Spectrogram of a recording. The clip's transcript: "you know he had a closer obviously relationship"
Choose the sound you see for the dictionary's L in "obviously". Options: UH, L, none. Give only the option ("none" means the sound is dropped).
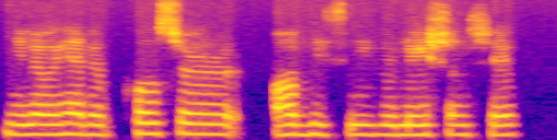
none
